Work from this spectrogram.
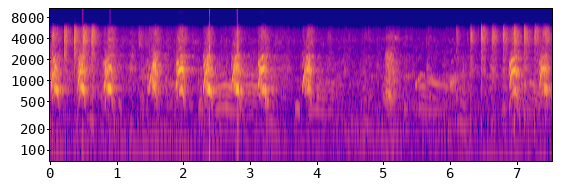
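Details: Barking from a young Presa Canario agitated in training: a fast run of loud, clipped barks, a brief lull with a human voice, then renewed barking.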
